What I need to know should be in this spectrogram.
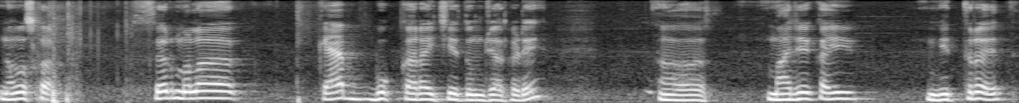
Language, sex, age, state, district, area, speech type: Marathi, male, 60+, Maharashtra, Raigad, urban, spontaneous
